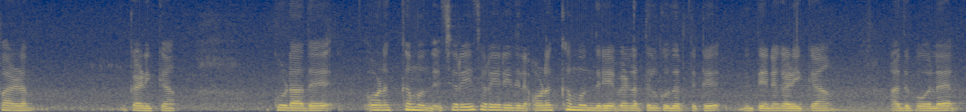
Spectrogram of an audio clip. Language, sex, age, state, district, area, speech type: Malayalam, female, 30-45, Kerala, Kasaragod, rural, spontaneous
